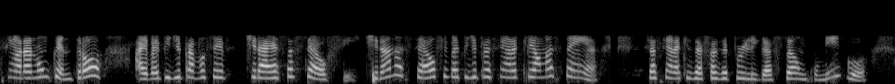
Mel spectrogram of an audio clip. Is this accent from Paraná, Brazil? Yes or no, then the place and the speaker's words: no; São Paulo, Brazil; Eu sou de São Paulo.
